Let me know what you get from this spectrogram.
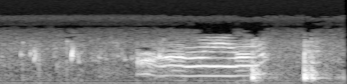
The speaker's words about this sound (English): Oh, hush up, cat.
